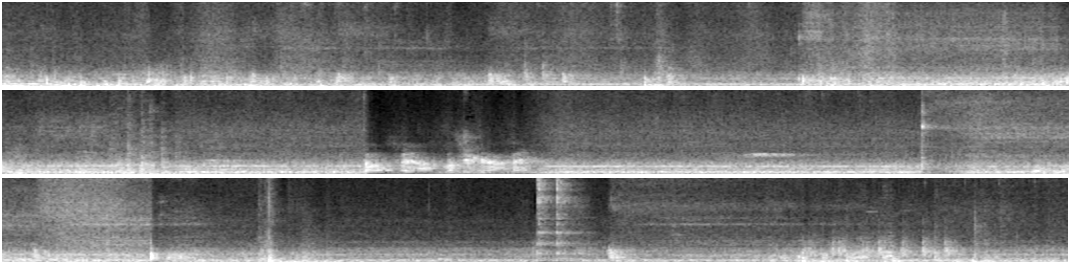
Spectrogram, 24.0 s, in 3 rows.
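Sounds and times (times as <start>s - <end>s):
wheels clunking over rail joints: 0.0s - 10.6s, 14.8s - 24.0s
train wheels rumbling: 0.0s - 24.0s.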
